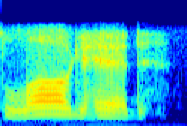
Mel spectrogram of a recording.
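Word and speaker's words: Loughead: This is pronounced Loghead.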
